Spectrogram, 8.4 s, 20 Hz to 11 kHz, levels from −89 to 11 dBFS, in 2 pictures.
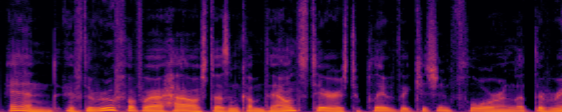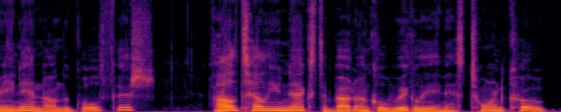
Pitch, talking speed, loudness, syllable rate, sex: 145 Hz, 265 wpm, -18 LUFS, 5.5 syllables/s, male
